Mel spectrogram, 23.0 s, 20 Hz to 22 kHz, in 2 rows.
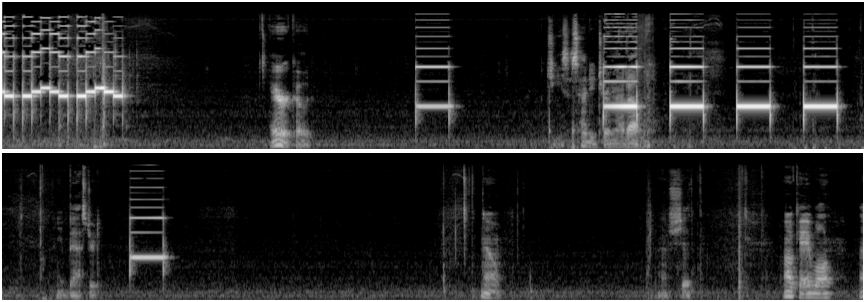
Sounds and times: Inside, small room: 0:00.0 - 0:22.9
Speech: 0:03.5 - 0:04.2, 0:07.2 - 0:08.3, 0:12.2 - 0:12.9, 0:17.9 - 0:18.2, 0:20.2 - 0:20.8, 0:21.9 - 0:22.9.

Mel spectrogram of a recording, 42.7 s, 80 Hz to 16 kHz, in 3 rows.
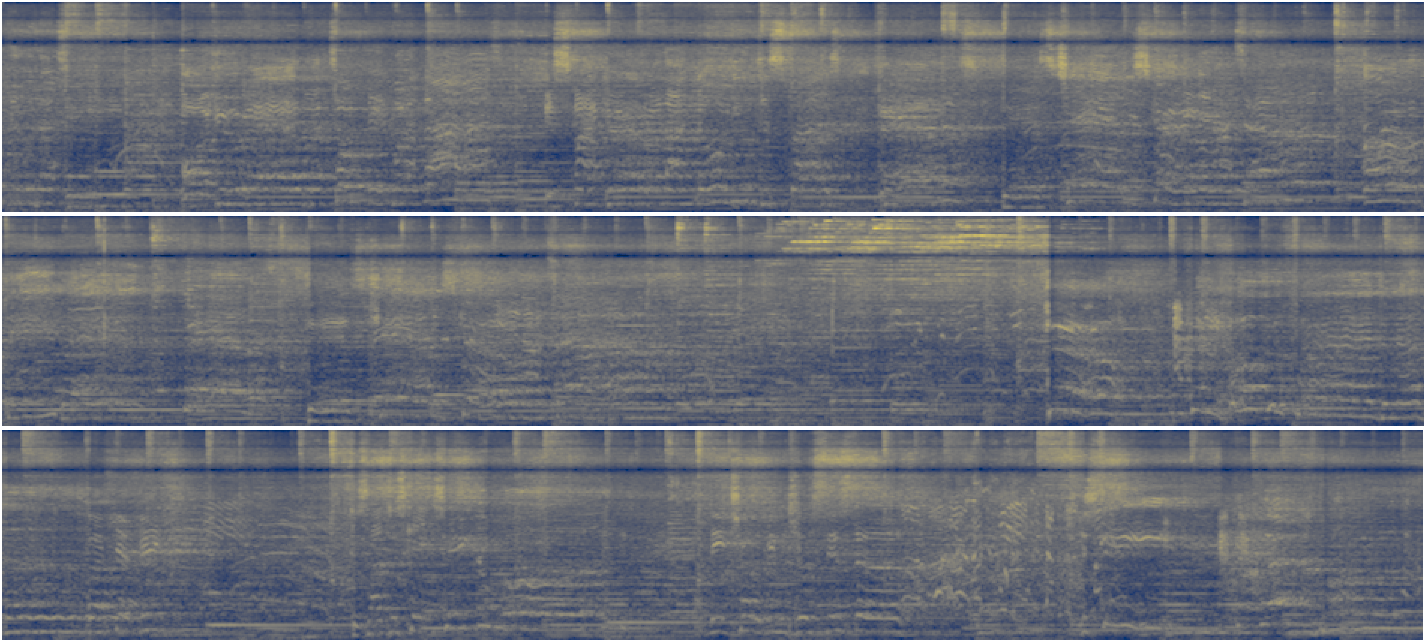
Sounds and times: Male singing: 0:00.0 - 0:21.2, 0:24.6 - 0:30.6, 0:31.9 - 0:38.1, 0:39.1 - 0:42.6
Music: 0:00.0 - 0:42.6.

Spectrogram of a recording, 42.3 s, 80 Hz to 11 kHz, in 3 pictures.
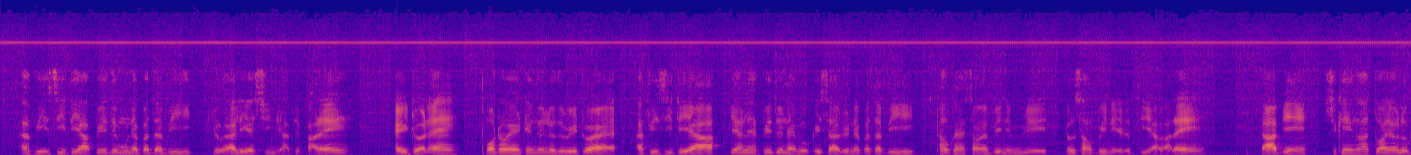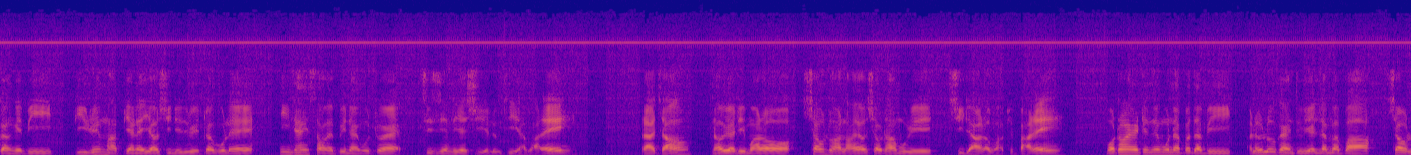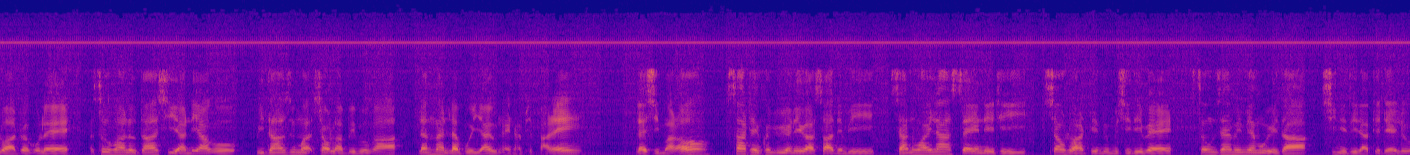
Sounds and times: Speech: 0:00.2 - 0:19.9, 0:20.5 - 0:42.3.

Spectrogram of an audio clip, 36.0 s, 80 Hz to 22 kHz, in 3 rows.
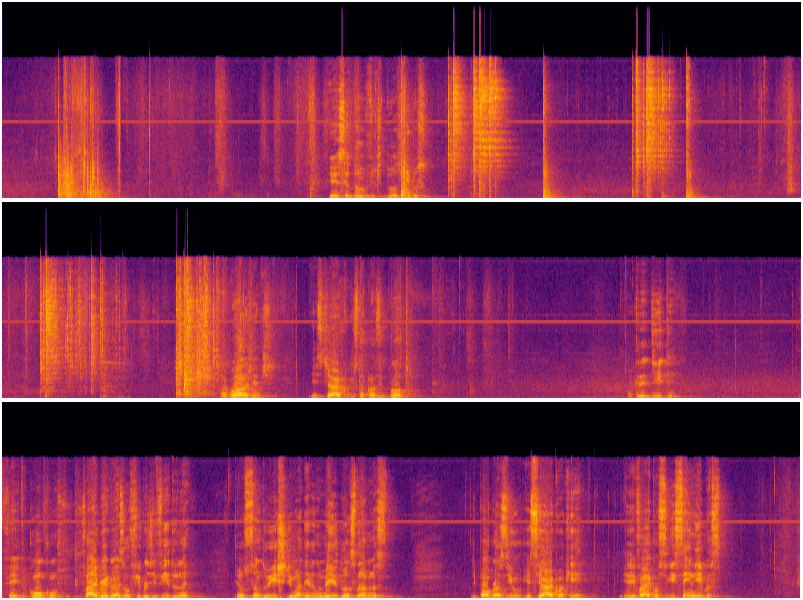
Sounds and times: Speech: 0:04.9 - 0:06.5, 0:15.2 - 0:18.3, 0:21.4 - 0:22.2, 0:23.9 - 0:29.9, 0:31.0 - 0:34.9.

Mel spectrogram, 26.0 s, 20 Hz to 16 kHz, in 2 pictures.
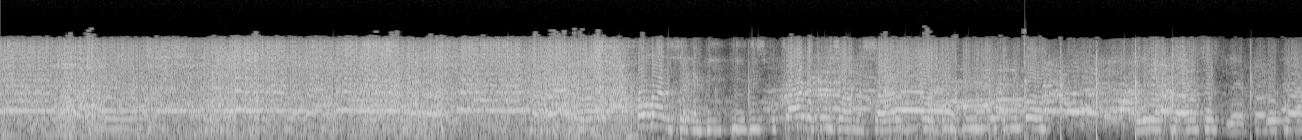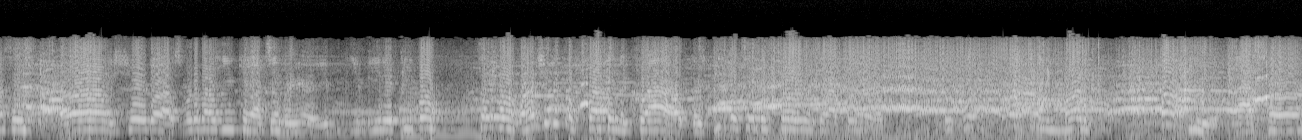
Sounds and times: Music: 0:00.0 - 0:10.4, 0:12.9 - 0:26.0
Crowd: 0:00.0 - 0:26.0
Speech: 0:06.4 - 0:10.6, 0:11.4 - 0:21.9, 0:22.5 - 0:24.0, 0:24.6 - 0:26.0.

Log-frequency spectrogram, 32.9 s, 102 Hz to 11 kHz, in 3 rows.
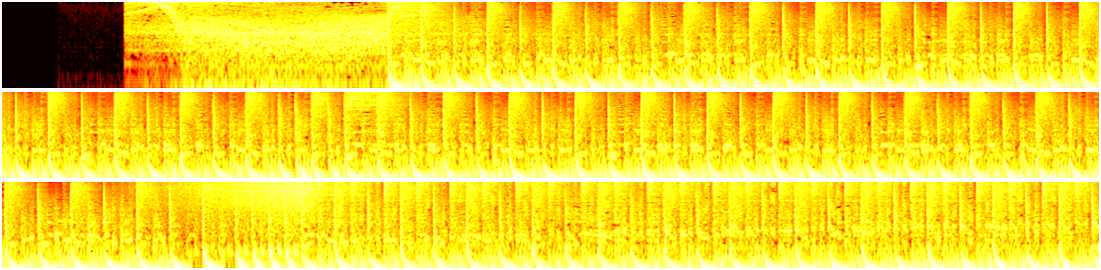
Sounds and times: Music: 0:01.2 - 0:32.9.

